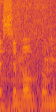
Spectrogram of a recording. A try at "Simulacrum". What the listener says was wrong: Simulacrum. No. Not Simulacrum. It's not like a fulcrum.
